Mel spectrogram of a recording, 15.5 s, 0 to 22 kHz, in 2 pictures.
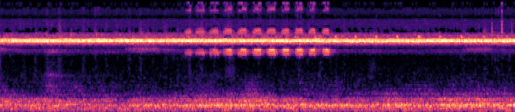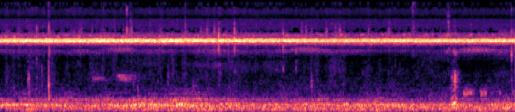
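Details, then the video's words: Autumn crickets at night in Japan, 19 September 2024, 18:36, iPhone recording with a dog: a continuous high ringing trill throughout, joined early on by a second caller's rapid pulsed chirping for about two seconds, over low rumble. "Noche de otoño con mi perro y sonidos de insectos"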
